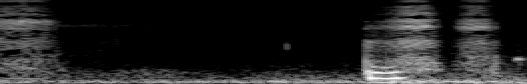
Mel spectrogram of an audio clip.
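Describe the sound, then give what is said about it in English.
A baby suckling at the breast, a few soft, breathy snuffling pulls, with one louder, wetter burst near the end and no talking. “Tell me there's not a breast in her mouth, dude.”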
